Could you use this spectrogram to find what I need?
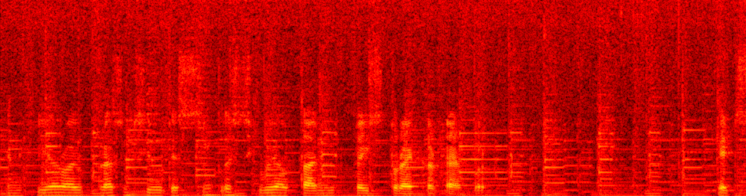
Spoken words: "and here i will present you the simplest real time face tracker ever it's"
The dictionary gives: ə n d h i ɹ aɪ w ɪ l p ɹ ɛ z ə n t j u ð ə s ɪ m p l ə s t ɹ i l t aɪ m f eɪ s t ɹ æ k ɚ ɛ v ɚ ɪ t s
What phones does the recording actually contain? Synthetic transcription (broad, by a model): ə n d h i ɹ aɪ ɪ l p ɹ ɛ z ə n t j u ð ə s ɪ m p l ə s t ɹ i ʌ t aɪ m f eɪ s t ɹ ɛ k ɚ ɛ f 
